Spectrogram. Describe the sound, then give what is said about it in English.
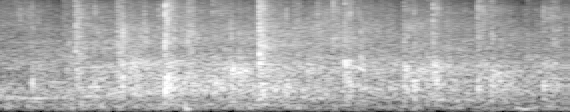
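Applause from a group for a woman who has just read a passage from John: dense, steady clapping that fills the whole short clip at an even loudness, with no distinct voices. “Give her a hand, yay.”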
